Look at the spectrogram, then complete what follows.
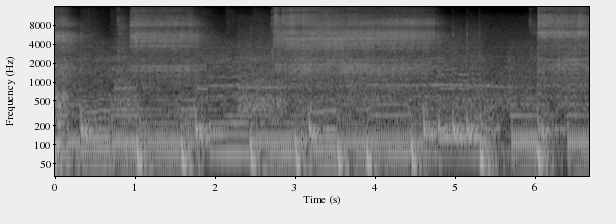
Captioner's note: intense rock music; tool whirring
